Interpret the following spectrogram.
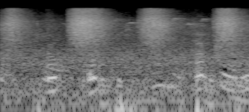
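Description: A run of short, rhythmic hisses, about two a second.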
